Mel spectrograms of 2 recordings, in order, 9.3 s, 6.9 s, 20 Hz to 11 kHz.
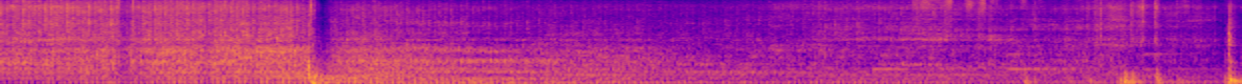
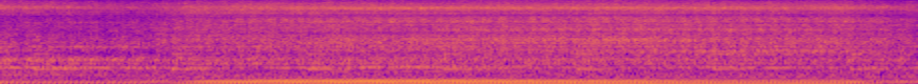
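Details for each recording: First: Jaguar F-Pace 204DTD diesel after owner's rebuild, injector sound deadening not fitted: steady idle, loud even injector clatter, no knock or misfire; loud inside the car, owner judges it normal and running great. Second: Jaguar F-Pace 204DTD diesel, self-rebuilt with used polished crank: first runs after rebuild, engine mount now connected. Loud, coarse idle that picks up briefly then settles, uneven gruff note; rough, owner unsure if normal, suspects exhaust blowing or needs warming up.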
